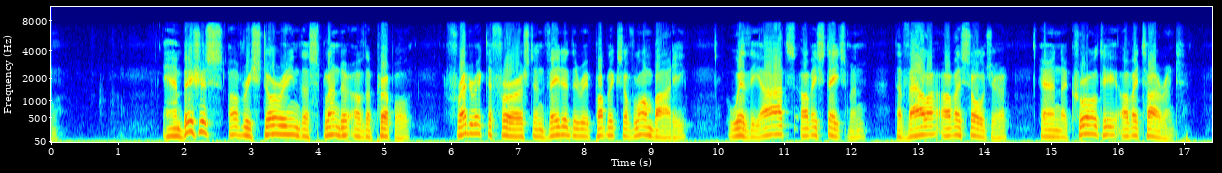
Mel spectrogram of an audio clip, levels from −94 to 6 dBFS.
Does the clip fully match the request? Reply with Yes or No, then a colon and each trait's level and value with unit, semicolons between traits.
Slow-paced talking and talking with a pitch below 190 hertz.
Yes: slow, 115 wpm; low, 135 Hz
